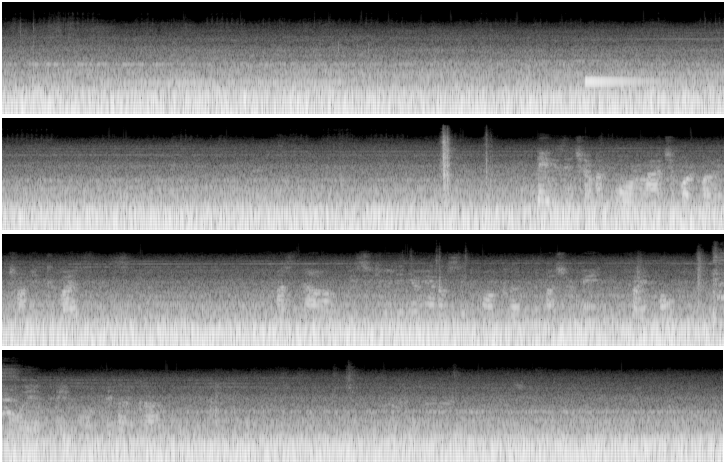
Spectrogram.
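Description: A jet engine roars steadily close by, with a deep rushing hum.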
